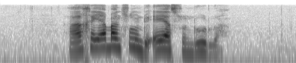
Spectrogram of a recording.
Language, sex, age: Xhosa, female, 28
